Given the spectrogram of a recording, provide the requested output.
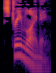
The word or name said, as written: streamlining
